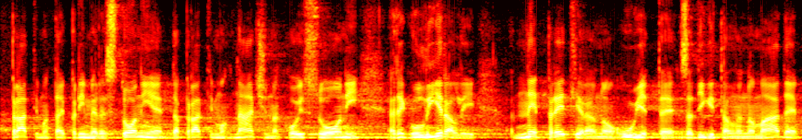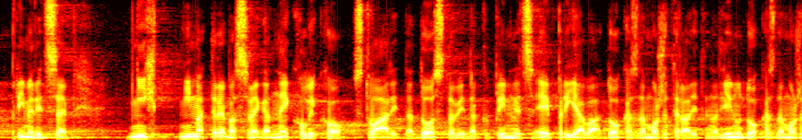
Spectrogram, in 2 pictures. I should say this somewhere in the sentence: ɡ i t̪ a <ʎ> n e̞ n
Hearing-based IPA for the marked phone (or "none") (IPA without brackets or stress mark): l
